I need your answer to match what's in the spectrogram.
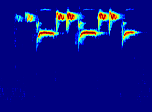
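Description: Varied tit song: thin, high whistled notes alternating with slightly lower slurred ones, about five paired phrases in under three seconds, with nothing else heard.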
